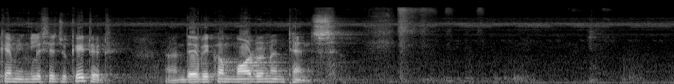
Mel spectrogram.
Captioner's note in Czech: Smích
